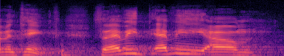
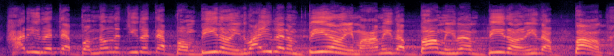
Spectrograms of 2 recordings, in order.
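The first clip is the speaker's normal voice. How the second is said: imitating Cus yelling, higher and louder, rising to a shout; angry scolding; 7 semitones higher, 6 dB louder than usual. Cus chews out Ali on the phone after the loss, a loud angry rant. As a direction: berate him like a furious old trainer.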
